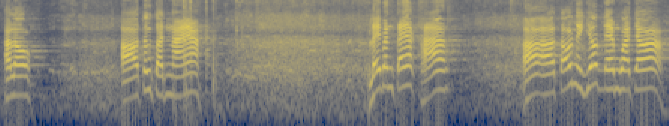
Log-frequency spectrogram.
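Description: A nagging old mother's ghost scolds her son in a Southern Vietnamese accent, as a man puts on her voice. Her voice sits high and sounds bright. Her delivery is slow and drawn out, like a stage comedy sketch. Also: a little hiss or hum, heavily acted. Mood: fussing.

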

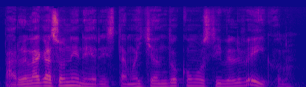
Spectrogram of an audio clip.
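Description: A pastor speaks as a guest on a radio program, telling a testimony in a gravelly, husky voice. His tone is dark and mellow, and he takes his time, with plenty of fillers and repeated words. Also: medium pitch. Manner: unhurried storytelling with many fillers and repetitions.

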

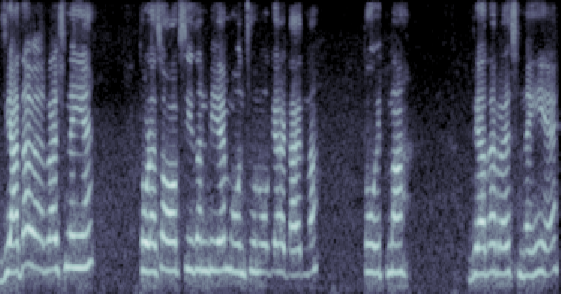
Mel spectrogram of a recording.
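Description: Walking a forest trail, a young woman vlogs casually into her handheld phone, chatty and playful, exclaiming as she goes. She's a travel vlogger with a high-pitched, fairly bright voice, yet her delivery is flat and unhurried with frequent pauses; there's no room sound.

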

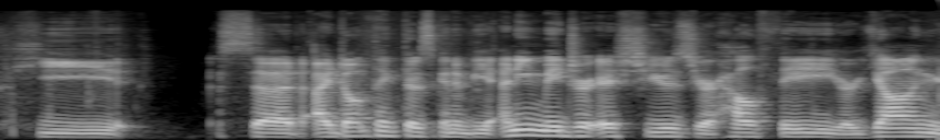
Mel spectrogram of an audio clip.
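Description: Young adult male vlogger, slightly low voice, casual and chatty storytelling. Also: pushed and bright. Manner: chatty, recounts others' words in quotes. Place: small bedroom, indoors.

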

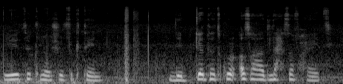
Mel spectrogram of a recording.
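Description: A woman with an Egyptian Arabic accent voicing a calm, protective young man in a lowered, steady voice. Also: rapid-fire, background noise, lightly acted. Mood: smitten.

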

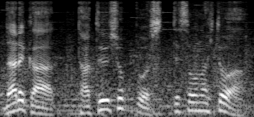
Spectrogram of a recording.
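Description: A man's voice: a little high, big pitch swings, fast talker, noisy background. An actor playing a serious, stoic young man in a video game, speaking in a terse, earnest and polite way. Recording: music behind the voice.

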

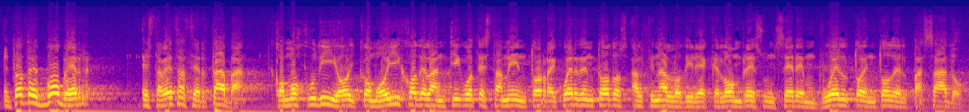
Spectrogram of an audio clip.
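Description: An older man lectures a class as a priest, firing rhetorical questions at his listeners and voicing both sides of imagined exchanges. His voice sits a little high for a man. The sound rings with the long reverb of a large hall. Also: moderate pace, darkish tone, dull audio. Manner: rhetorical, questions the audience, acts out quoted exchanges. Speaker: priest lecturing a theology course.

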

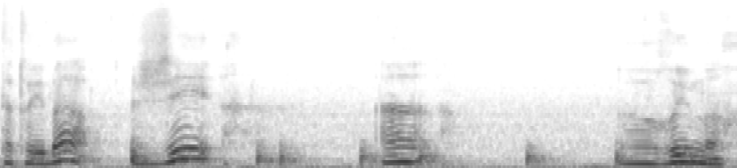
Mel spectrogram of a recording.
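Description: A man gives an online French lesson, going through useful phrases one at a time. He speaks at an unhurried, measured pace and says each French word twice so learners can catch it. His voice is deep, dark and mellow. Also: slight background noise. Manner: slow and deliberate, repeating French words carefully for learners. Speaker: French teacher.

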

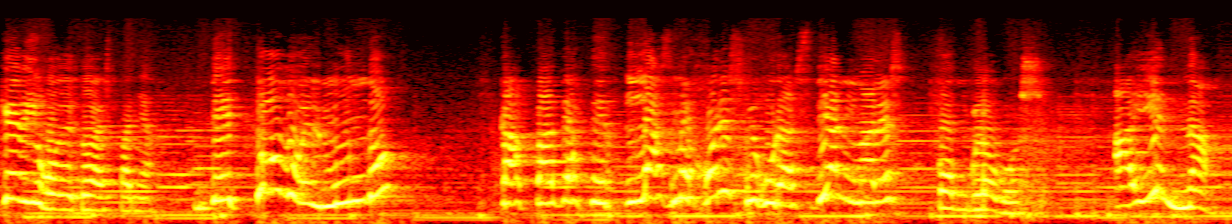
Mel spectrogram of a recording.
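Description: Young woman magician, very high voice, playful and coaxing, echoey hall with music behind. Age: young adult. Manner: playful, repeats words, coaxes the crowd. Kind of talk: lively stage patter with an audience. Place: care home common room, indoors.

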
